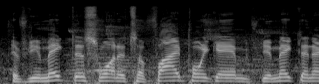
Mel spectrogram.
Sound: none

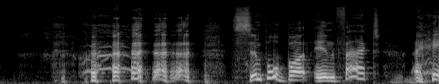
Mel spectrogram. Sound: laughter

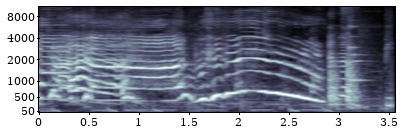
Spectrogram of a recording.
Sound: cheers

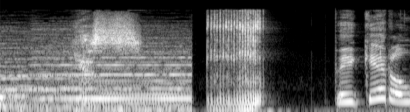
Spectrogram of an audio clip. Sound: farts

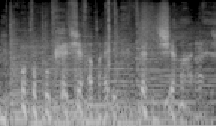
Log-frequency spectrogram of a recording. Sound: laughter

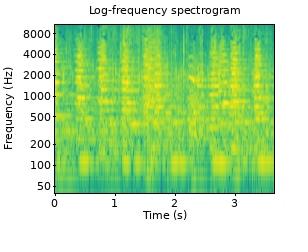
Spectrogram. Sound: applause continues over music

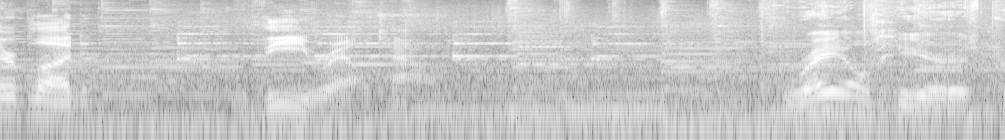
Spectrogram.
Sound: rail crossing bells

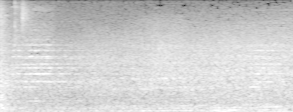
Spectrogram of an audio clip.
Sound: busy traffic passing

